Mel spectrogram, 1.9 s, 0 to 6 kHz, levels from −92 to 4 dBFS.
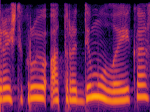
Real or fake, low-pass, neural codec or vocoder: real; 5.4 kHz; none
